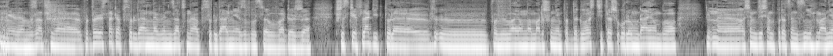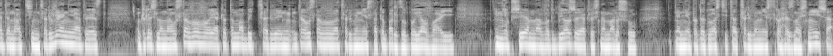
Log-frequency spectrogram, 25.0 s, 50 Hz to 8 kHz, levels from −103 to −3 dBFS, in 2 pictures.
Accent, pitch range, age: native, 115-130 Hz, 20-39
